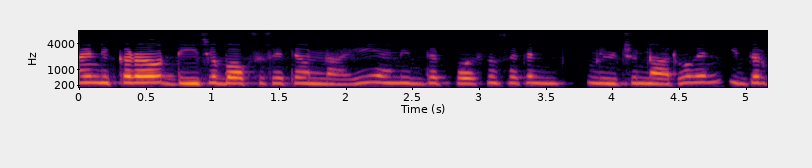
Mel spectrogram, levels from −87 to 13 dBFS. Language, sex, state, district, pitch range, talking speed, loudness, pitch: Telugu, female, Telangana, Karimnagar, 285-320 Hz, 150 wpm, -21 LUFS, 300 Hz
